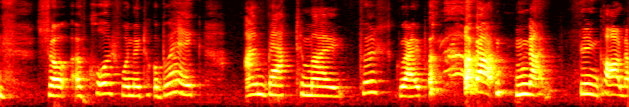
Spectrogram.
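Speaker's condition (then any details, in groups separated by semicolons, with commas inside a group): Cerebral palsy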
